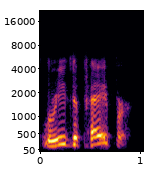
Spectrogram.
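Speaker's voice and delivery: exasperated, re-enacted justification; retold defensive retort. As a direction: argue it as if obvious. Defensive comeback to wife in retold quarrel.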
